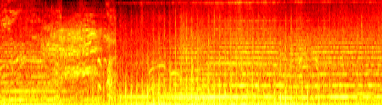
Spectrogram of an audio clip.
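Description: Helicopter rotors chopping with a heavy low rumble, under sustained film-score music. The rotor beat grows denser and louder about two seconds in.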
